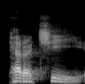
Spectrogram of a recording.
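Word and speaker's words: Paraty: the coast so it's it's spelled p a r a TY but it's pronounced Pachi and it's an old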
